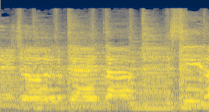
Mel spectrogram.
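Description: Live acoustic performance: a man singing with vibrato over two strummed acoustic guitars, one played with a capo.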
